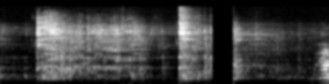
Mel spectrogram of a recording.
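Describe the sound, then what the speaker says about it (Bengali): Lentils being stir-fried in hot oil in a pan while snack mix is made at home. A spoon or spatula scrapes and stirs in bursts, with a quiet sizzle under it and a short pause partway through. "ডালগুলো ভেজে নিচ্ছি"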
